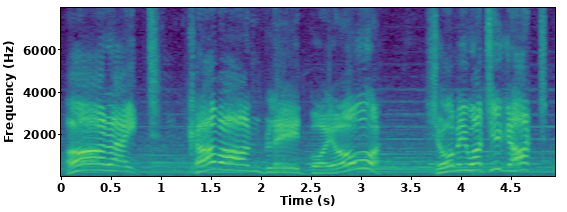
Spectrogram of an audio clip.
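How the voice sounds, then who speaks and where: A swaggering, brash bully in a video game. He taunts slowly in a very high, strained-up pitch, while music plays clearly behind him. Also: sing-song, full character voice. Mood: cocky. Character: cocky, bullying male challenger, swaggering and brash. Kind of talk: video game cutscene acting.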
